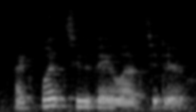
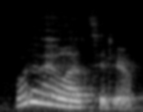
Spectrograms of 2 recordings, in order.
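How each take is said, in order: First: Said in the usual way. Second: Higher, pointed repeat, stress on do; emphatic repeat. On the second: Shown as a demonstration. Host repeating the key question to parents, higher and pointed. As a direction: hammer the question home.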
